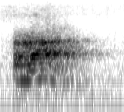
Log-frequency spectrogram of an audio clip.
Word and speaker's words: Fard: And I believe that the teacher of my father, whom you find in the Encyclopedia Britannica, under the name Farad, F-A-R-D, pronounced Farad.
